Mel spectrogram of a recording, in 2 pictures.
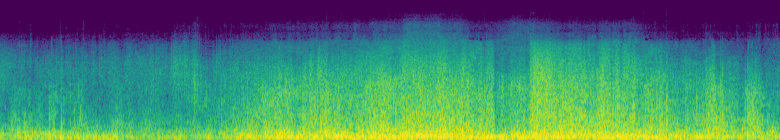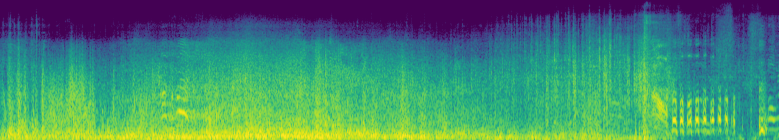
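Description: Wind buffeting a helmet camera's microphone and mountain-bike tyres rattling over a loose dirt and gravel trail on a fast descent, the noise swelling as speed builds. Near the end it breaks into a few sharp knocks and a short cry as the rider falls.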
